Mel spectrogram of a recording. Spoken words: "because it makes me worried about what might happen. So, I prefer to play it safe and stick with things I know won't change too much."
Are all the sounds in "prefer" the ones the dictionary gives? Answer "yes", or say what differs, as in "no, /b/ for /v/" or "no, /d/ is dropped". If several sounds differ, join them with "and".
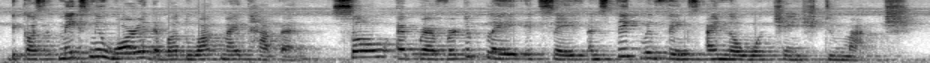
yes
